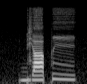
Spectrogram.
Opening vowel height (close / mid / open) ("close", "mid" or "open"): open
